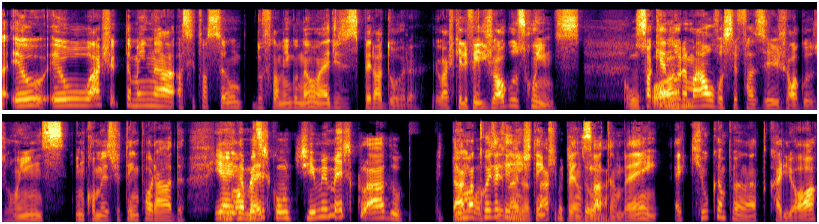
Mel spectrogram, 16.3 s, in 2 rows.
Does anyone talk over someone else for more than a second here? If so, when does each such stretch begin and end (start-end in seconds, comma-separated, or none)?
12.7-14.3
